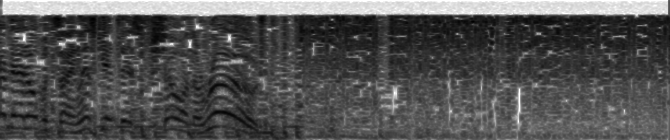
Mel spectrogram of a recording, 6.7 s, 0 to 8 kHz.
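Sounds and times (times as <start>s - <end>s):
speech: 0.1s - 2.9s
lug wrench turning in a greasy garage: 2.9s - 6.6s.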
